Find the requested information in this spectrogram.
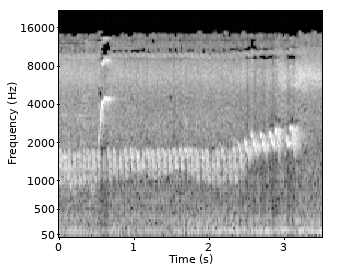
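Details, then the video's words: White-rumped shama song used to train competition singing: a long, rapid rippling trill at a steady mid pitch, rising toward its end, with a brief sharp upward whistle near the start, over a steady low hum. "Luyện giọng chòe lửa - luyện chòe lửa hót đấu (murai batu)"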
